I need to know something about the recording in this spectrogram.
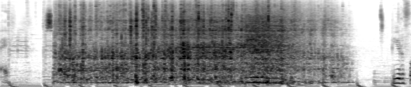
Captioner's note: blender whirring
